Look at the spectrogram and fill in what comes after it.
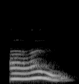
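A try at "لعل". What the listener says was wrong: it's not alif. It starts with lam, lam, ain, and lam. Lal, lal. lam, ain, and lam.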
